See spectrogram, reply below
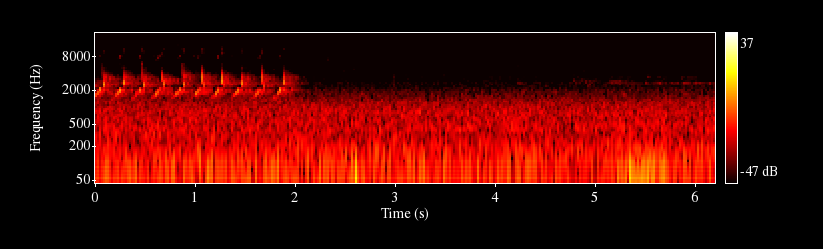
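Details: Northern cardinal gives a quick run of about eight repeated slurred chirps over two seconds. The notes are fairly faint against steady outdoor background noise.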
